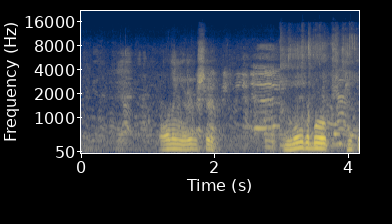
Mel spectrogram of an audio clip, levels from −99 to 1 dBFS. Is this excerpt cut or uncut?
cut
